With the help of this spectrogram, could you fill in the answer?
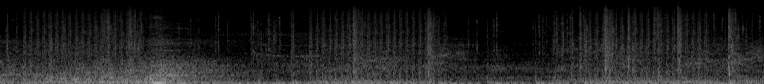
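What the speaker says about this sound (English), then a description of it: "I don't like to shoot at myself, I like to shoot at the enemies" Gunfire from shooting crowds of demon enemies in an action roguelite video game, dense rapid bursts of shots layered with game effects, continuous and loud without pause.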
